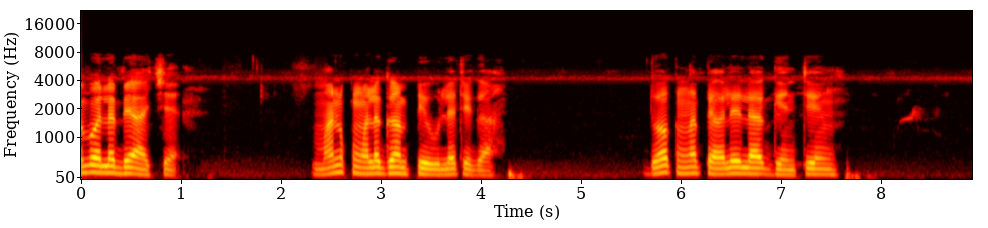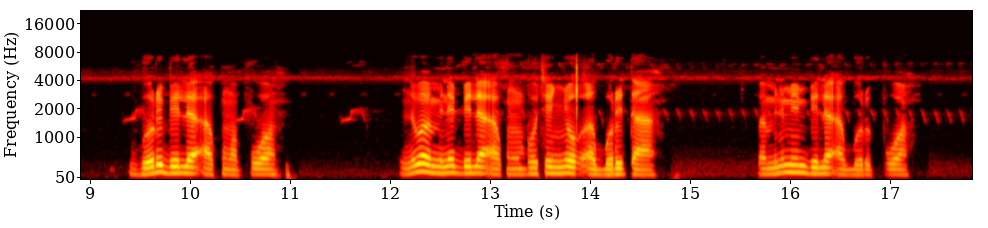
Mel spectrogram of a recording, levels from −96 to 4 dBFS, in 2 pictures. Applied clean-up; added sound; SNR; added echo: none; none; none; none.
